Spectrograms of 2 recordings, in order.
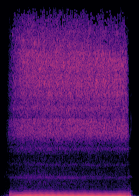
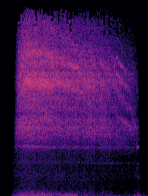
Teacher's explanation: Z. Notice how you can feel vibrations on the sound Z, as in the word zoo, but not when you say S. This is because S is a voiceless sound, a voiceless consonant, and Z is a voiced consonant.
